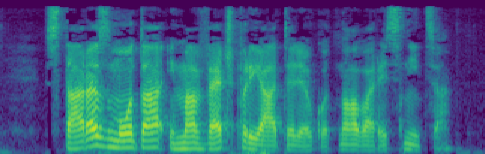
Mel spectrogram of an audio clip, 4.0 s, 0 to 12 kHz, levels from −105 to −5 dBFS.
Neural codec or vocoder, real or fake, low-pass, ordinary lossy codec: none; real; 9.9 kHz; MP3, 48 kbps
